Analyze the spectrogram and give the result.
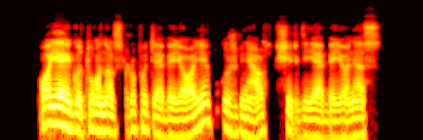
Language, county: Lithuanian, Tauragė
